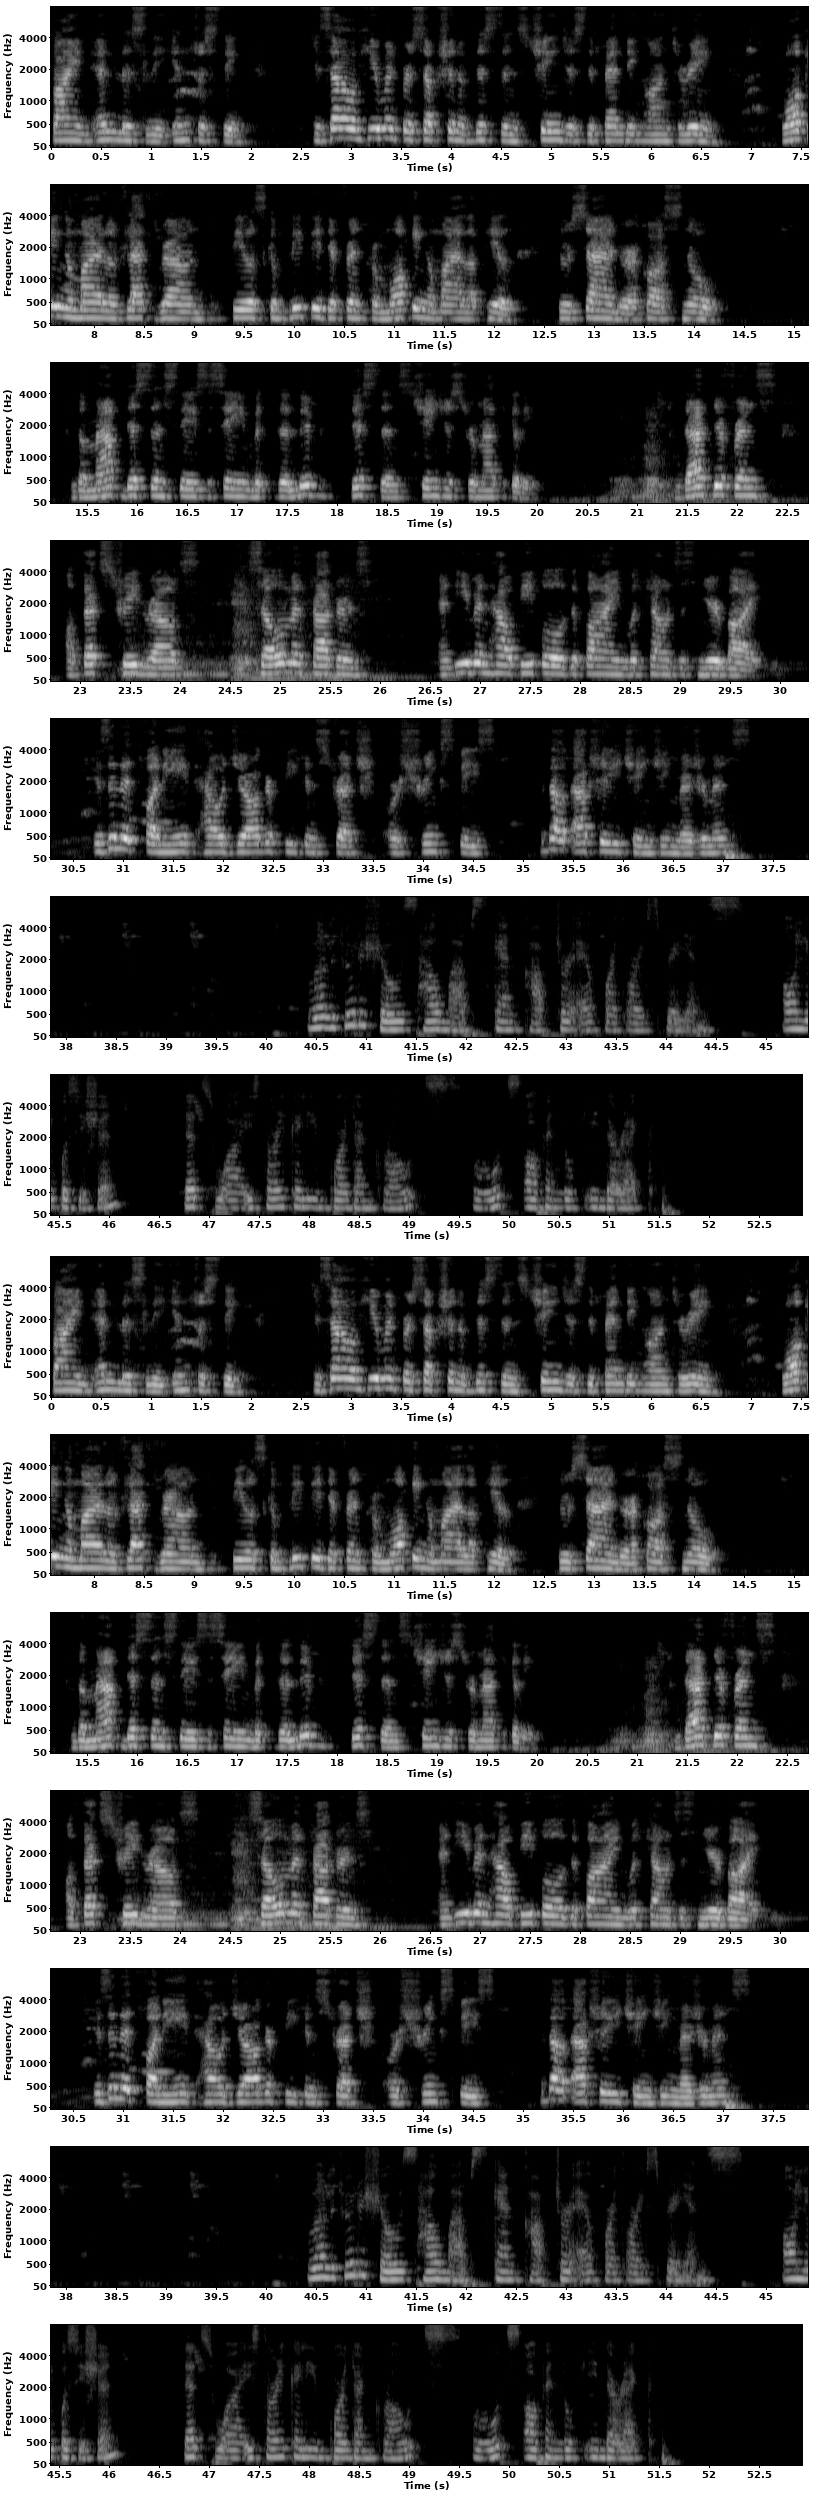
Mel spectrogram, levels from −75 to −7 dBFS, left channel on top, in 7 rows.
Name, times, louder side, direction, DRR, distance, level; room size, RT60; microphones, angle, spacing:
voice 1, 0.0-1.9 2.6-6.7 6.9-12.2 12.6-14.2 15.3-20.0 20.8-22.3 22.8-25.9 26.6-29.8 30.7-34.7 35.2-37.2, equal, 5° right, 0.9 m, -30 dB
voice 2, 40.4-44.8 45.2-46.1 46.7-51.3, right 1 dB, 50° right, 1.3 m, -39 dB
3.9 x 2.6 x 3.9 m
head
